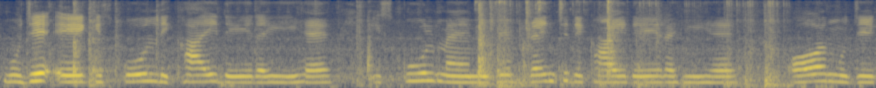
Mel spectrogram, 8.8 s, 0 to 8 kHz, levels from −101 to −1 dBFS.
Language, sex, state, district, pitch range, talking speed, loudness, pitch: Hindi, female, Madhya Pradesh, Dhar, 205-230 Hz, 115 wpm, -19 LUFS, 215 Hz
